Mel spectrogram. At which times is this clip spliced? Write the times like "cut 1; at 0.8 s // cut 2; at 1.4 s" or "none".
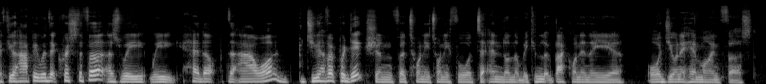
cut 1; at 4.7 s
